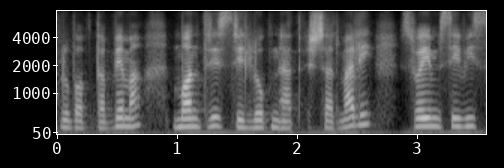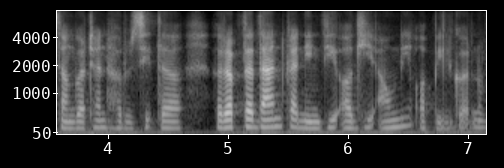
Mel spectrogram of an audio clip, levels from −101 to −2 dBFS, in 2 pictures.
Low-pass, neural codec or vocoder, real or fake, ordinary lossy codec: none; codec, 16 kHz, 0.7 kbps, FocalCodec; fake; none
